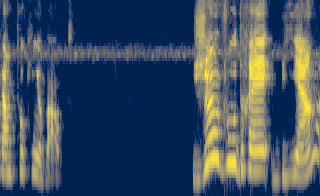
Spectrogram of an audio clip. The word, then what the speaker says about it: bien: talking about je voudre bien so bien is already a problem because very often i hear beyond and it's not yeah oh i don't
